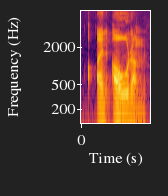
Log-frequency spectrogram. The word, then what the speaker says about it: Oldham: And they rented an office over a wedding shop in Oldham. Is that the way you pronounce that? Yeah. Oldham, yeah.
